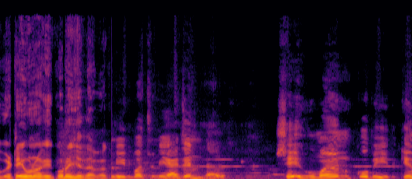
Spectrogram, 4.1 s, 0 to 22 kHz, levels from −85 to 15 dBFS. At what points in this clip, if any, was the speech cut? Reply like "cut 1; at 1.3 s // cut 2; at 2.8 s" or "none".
cut 1; at 1.0 s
